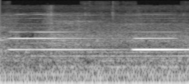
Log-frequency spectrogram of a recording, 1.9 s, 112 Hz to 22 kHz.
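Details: 2007 Volvo XC90 running after starting on a newly cloned NE66 blade key with immobilizer chip: steady, even low rumble with no knocks or misses, warning chime beeping over it; runs healthy, key works.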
